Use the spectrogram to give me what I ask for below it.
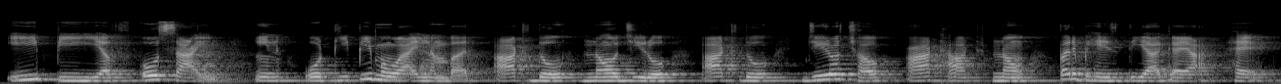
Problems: none marked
